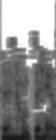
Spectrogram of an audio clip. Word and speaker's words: Phnom Penh: P-H-N. – Phnom Penh, right? Phnom Penh.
